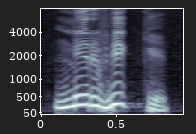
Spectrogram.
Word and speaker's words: निर्भीक: ई की मात्रा और फिर यहां पर र का उच्चारण हो रहा है निर निर तो ये र का जो उच्चारण हो रहा है ना ये रे की मात्रा हो जाएगा और क निर्भिक देखिए यहां पे निर्भिक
